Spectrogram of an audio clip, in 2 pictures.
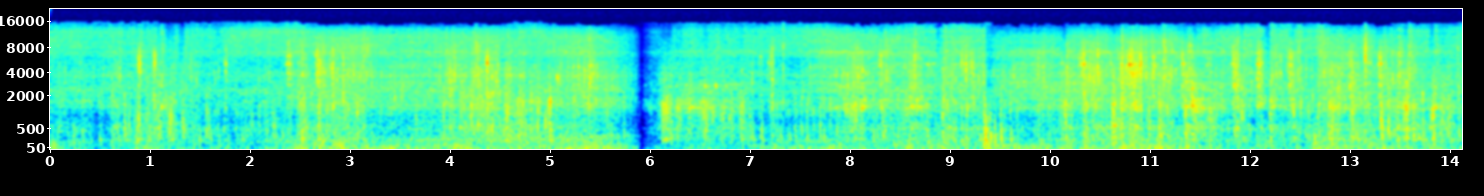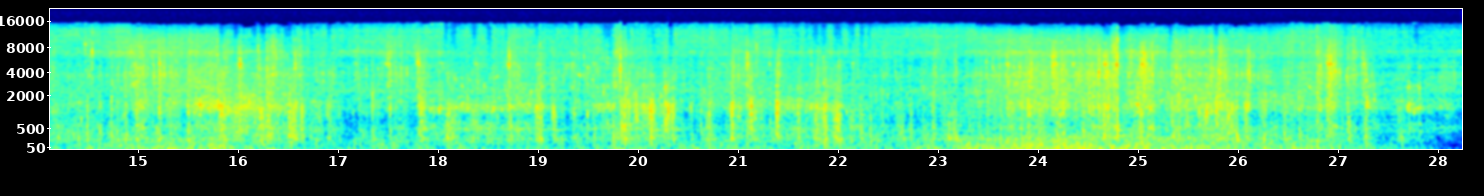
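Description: Wind buffeting the microphone over constant rattling and knocking from riding a rough, bumpy trail, with a brief sudden drop about six seconds in.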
